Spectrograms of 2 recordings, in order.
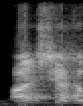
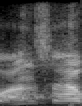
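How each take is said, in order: First: Said in the usual way. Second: अंश said as ansah. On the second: Shown as a demonstration. Teacher showing Rajasthani fault, अंश as ansah. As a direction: turn the 'sh' of अंश into plain 's'. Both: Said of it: "शकार को सकार के रूप में".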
